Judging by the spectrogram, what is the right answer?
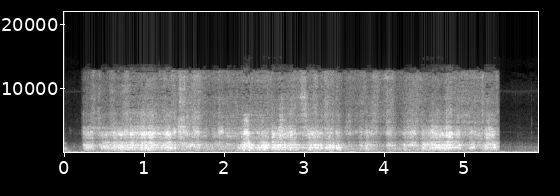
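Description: Compressed-air blow gun hissing loudly as it blasts dirt away from around the thermostat housing. It starts just after the beginning and cuts off sharply about five and a half seconds in.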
